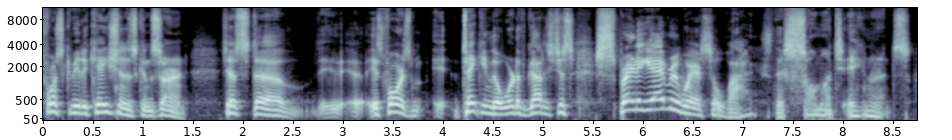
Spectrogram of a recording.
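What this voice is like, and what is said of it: Southern American country accent. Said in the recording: “I'm just an old southern country hick raised here on the water... I say words a little different”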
